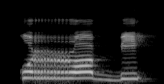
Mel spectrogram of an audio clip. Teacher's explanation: Next लेते हैं मिसाल कुल और रब्बी, तो इन दोनों को जब हम जोड़ेंगे तो लाम को छोड़ देंगे, क्योंकि लाम छोटा है और रो बड़ा है शद वाला।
